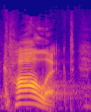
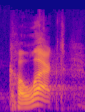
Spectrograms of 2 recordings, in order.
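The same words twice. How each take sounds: First: The stress falls on the first syllable. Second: The stress falls on the second syllable. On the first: It is the noun naming a short prayer form. The speaker calls it right. "but it's collect" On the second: It is the verb meaning to gather. The speaker calls it wrong. "I know it looks like you would say collect"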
